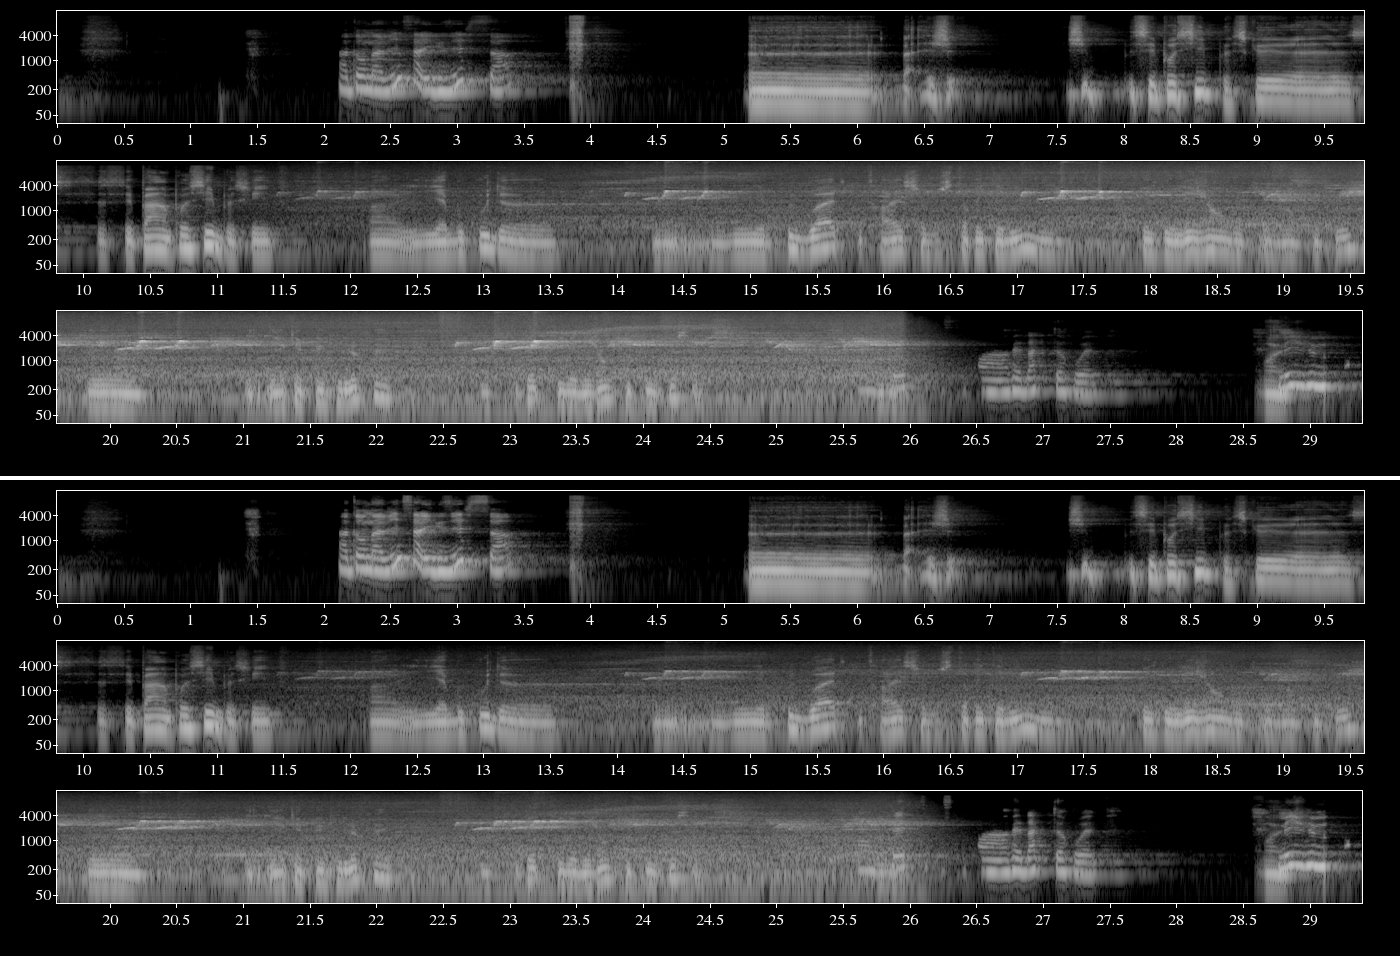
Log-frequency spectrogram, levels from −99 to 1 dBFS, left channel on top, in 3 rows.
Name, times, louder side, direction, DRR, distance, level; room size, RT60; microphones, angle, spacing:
voice 1, 2.1-3.5 25.6-26.0 26.5-27.4 28.6-29.1, right 3 dB, 80° right, 0.8 m, -38 dB
voice 2, 5.2-6.8 7.6-11.4 12.1-13.6 14.3-20.3 21.0-22.3 22.7-24.5 25.7-25.9 28.6-28.9, left 1 dB, 25° left, 0.6 m, -39 dB
sound 1, 11.5-26.0, left 6 dB, 60° left, 3.0 m, -38 dB
24.0 x 23.5 x 5.6 m
head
